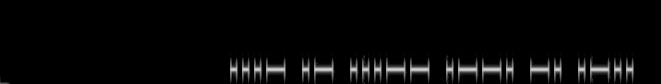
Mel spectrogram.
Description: Morse code, heard as a keyed tone, about 20 wpm, 700 Hz. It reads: VA3PNL
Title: DXCC-100 Call Signs - 6 Characters - 20wpm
